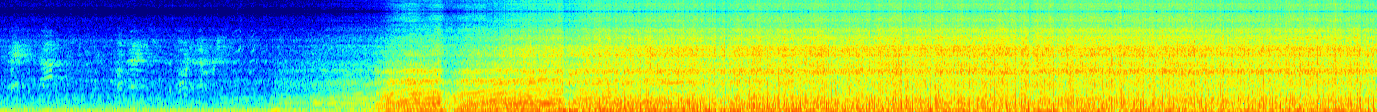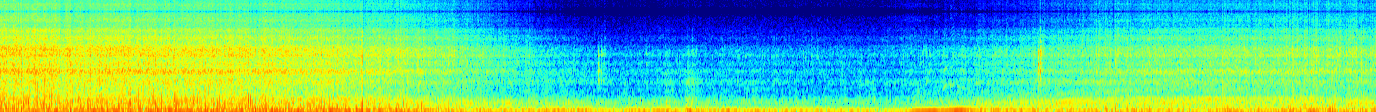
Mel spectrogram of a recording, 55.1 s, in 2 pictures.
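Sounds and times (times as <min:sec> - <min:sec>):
car engine revving through gears: 0:05.4 - 0:37.6, 0:45.8 - 0:55.0
wind rushing on microphone: 0:08.2 - 0:37.3.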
